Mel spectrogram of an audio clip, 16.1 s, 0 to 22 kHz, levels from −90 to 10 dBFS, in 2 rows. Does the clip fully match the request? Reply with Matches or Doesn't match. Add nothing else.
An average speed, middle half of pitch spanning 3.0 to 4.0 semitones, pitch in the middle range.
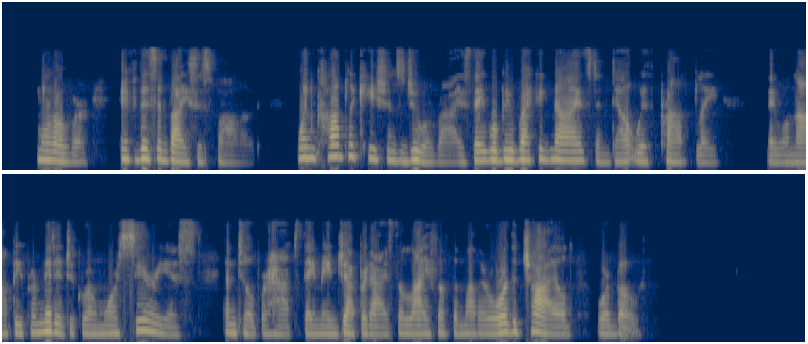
Matches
